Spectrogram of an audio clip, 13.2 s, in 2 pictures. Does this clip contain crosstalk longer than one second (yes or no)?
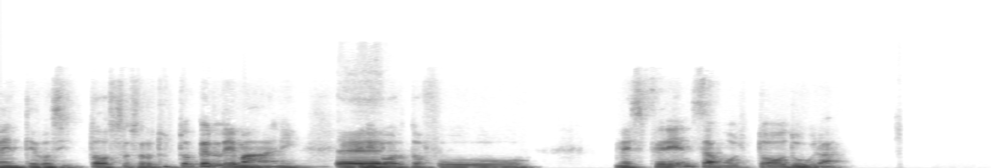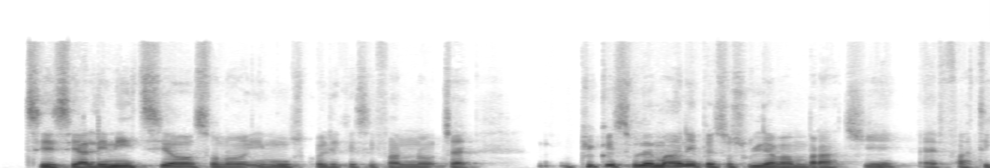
no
